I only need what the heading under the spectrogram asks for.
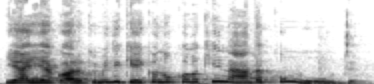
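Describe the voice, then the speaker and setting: A Brazilian woman teaching English to viewers, chatty and repeating example phrases slowly for learners. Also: sits high, expressive, echoey room. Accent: Brazilian Portuguese. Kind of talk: bilingual English lesson, addressing viewers.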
